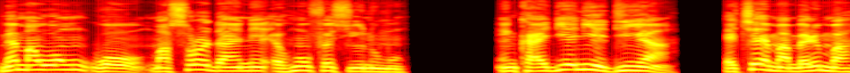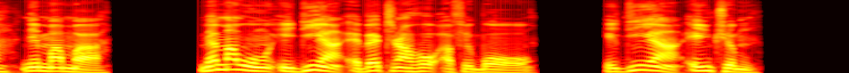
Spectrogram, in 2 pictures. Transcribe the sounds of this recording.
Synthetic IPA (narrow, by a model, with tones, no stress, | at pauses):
mɛ̃˦mã˦wɔ̃˦nwɔ˨mã˨sʊ˦ɾɔ˦dã˨nnɪ̃˦ʔɛ˨ɦʊ̃˦fæ˦su˨o˦nũ˦mũ˦ | ŋ̩˨kʰa˨ɪ˨dɪ˦ɛ˦nɪ̃˦e˨dĩ˦a˨ | ɛ˨t͡ɕʰɛ˦˨mã˨mæ̃˨ɾɪ˦mã˨nɪ̃˦mã˦maː˨˦˨ | mɛ̃˦mã˦wɔ̃˨nʔe˨dĩ˦a˨ʔɛ˨bɛ˦tʰɪ˨ɾã˨ɦɔ˦ʔa˨fɪ˨bɔː˨ | e˨dĩ˦a˨˦ɲ̩˦t͡ɕᶣɛ̃˦m˨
